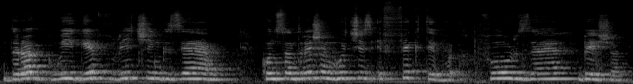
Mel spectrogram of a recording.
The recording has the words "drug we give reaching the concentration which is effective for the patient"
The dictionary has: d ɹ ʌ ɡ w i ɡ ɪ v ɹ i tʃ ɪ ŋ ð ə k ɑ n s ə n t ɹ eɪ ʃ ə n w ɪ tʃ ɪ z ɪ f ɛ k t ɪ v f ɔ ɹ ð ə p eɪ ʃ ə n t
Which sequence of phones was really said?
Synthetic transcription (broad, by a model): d ɹ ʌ ɡ w i ɡ ɪ v ɹ i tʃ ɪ ŋ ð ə k ɑ n s ə n t ɹ eɪ ʃ ə n w ɪ tʃ ɪ z ɪ f ɛ k t ɪ v f ɔ ɹ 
